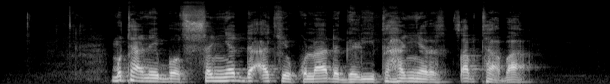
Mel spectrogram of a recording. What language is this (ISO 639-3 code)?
hau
